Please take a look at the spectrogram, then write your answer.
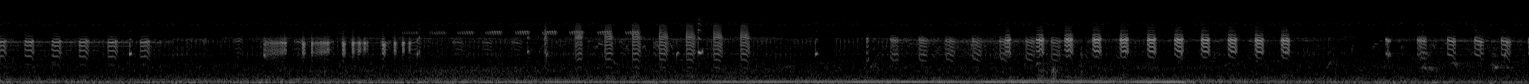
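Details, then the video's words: Pond frog chorus taken with a Tascam Portacapture X6: overlapping trains of quick, clicky notes, a thinner higher-pitched series joining mid-way, a low steady hum underneath, and a louder, clearer run of pulses toward the end. "Frog Sounds| #001 |Quiet Pond Nature Ambience"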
